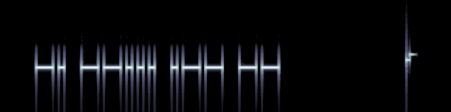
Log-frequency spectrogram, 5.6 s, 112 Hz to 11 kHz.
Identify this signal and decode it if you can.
Morse code, heard as a keyed tone, about 17 wpm, 700 Hz. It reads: N7WM
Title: NA SOTA Chaser Callsigns 17wpm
